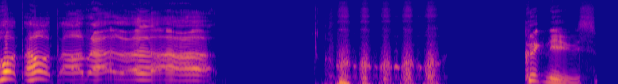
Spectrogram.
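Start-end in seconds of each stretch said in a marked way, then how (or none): 0.0-4.4 very high, creaky, drawn-out wailing yelps. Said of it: "drinking a cup of coffee, but it's way too hot".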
